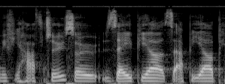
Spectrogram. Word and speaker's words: Zapier: It's Zapier. Like, this is how you say our name.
